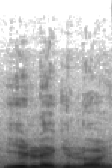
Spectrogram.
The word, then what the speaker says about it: irregular: 그런데 이게 R인 경우에는 지금처럼 이게 R인 경우에는 이게 IR로 변합니다. 이렇게 그래서 irregular 이렇게 발음하셔야 돼요.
